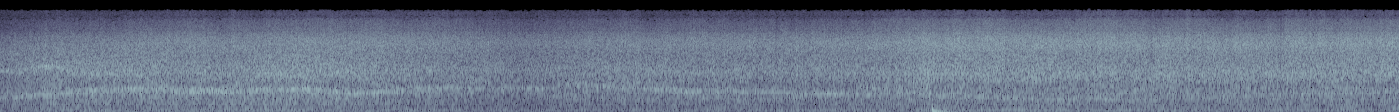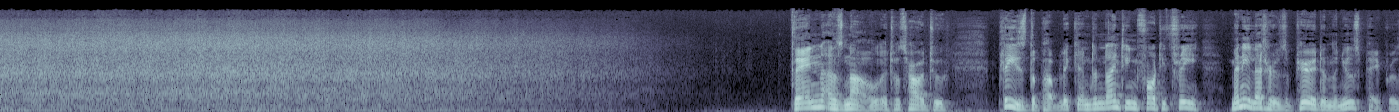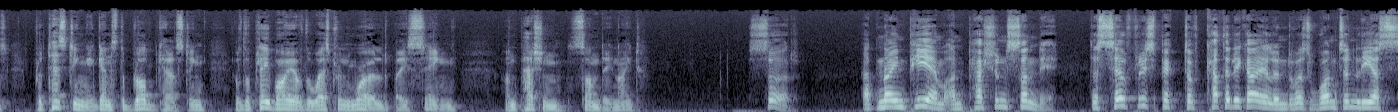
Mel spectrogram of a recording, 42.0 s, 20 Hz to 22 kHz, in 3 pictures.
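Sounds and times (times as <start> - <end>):
distant thundering waterfall: 0.0 - 20.8
storm wind howling: 0.0 - 20.9
speech: 21.9 - 34.5, 35.5 - 36.0, 36.6 - 41.9.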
